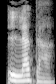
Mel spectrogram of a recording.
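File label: "lata", Spanish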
